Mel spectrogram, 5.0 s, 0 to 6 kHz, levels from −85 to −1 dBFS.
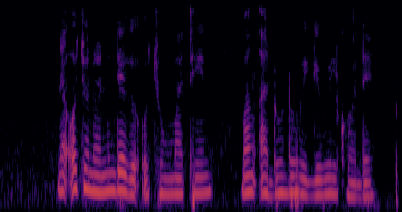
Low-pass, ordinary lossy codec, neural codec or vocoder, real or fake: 5.4 kHz; none; none; real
